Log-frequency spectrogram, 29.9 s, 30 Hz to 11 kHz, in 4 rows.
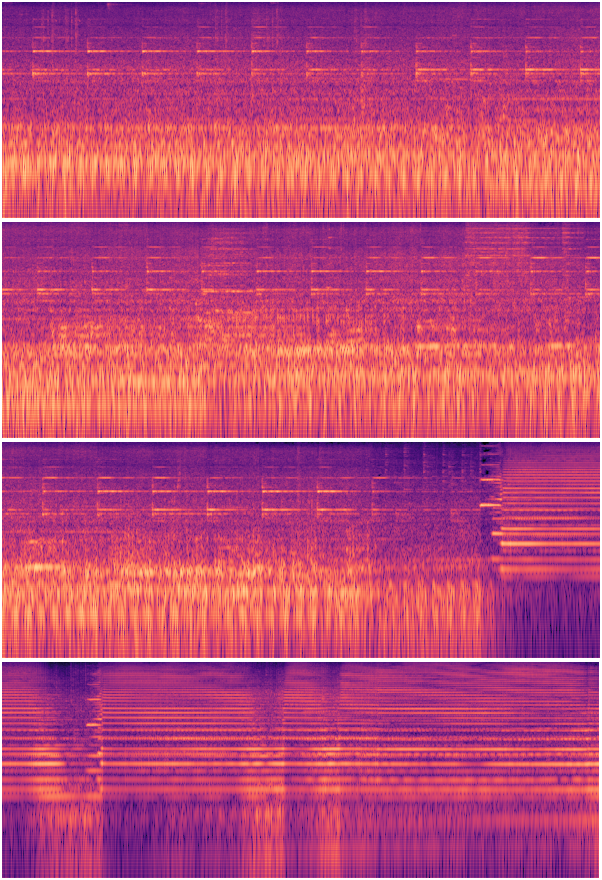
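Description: Crandic EMD MP15AC switcher locomotive and its slug rolling by slowly, diesel engine running steadily. About two-thirds of the way in the locomotive's multi-chime air horn sounds in long blasts, broken twice briefly, for a grade crossing.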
